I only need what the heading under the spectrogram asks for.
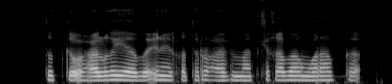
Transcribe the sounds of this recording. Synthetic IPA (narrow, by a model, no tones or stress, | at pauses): d̪̥ɐd̪̥kʰɐwɑ̰ħɑːlɐɣɐjaːβaːʔɪnɛjqɑt̪ʰɐrɔʕɑːfɪmaːd̪kʰɐqɑβaːnwɑɾaːb̚kʰɐ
